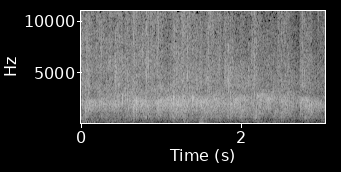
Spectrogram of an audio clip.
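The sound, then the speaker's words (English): An audience applauds steadily, a dense wash of many hands clapping at once, sustained and fairly even for a few seconds with no talking over it. “You know, it doesn't count if you have to beg for a clap.”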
